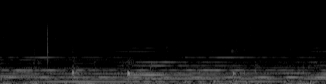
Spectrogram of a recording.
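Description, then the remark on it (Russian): Soft, wet squishing and smacking sounds from a dog licking a person's burned hand, coming in a few quick irregular laps over a steady low background hum, fairly quiet. “Собака лежит мне обожженную руку.”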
